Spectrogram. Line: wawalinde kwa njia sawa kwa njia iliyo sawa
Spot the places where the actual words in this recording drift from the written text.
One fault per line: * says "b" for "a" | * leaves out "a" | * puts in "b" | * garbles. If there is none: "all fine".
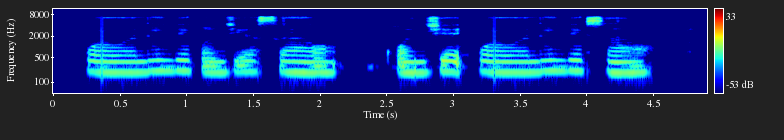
* says "wawalinde" for "iliyo"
